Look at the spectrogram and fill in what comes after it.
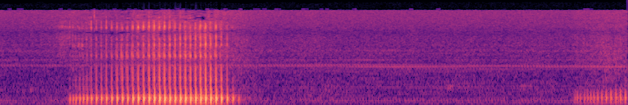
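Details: Sleeping French Bulldog giving one loud, rattling snore of about a second with a fast fluttering texture, then a pause in a quiet room before the next snore starts.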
